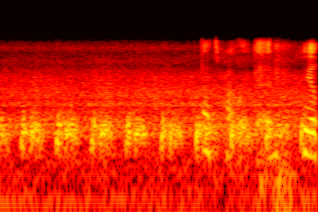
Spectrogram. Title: Baby Heartbeat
